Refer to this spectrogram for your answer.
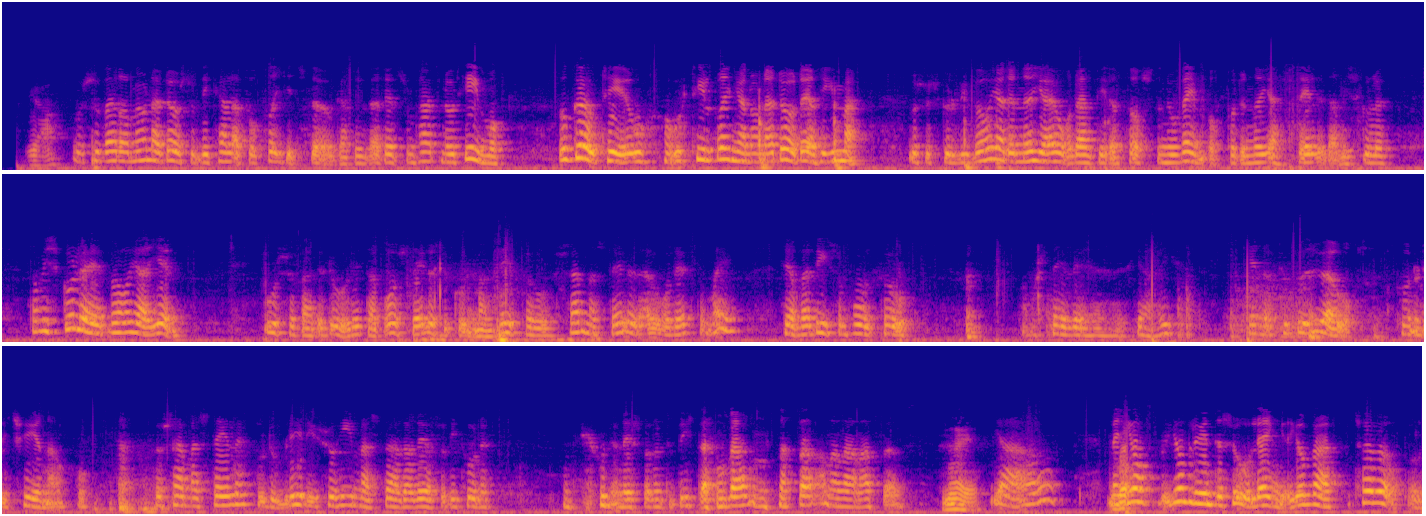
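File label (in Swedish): Fleninge Skåne, dialekter; Folkminnen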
